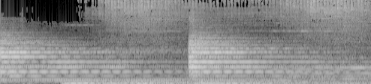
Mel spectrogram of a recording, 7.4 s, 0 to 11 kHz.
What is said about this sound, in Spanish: cada viernes 13, en el interior de la mansión, se tocan 13 veces las campanas que allí se conservan. Y se tocan exactamente a las 13 horas.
